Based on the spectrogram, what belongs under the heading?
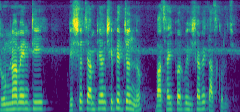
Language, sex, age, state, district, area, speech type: Bengali, male, 60+, West Bengal, Howrah, urban, read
